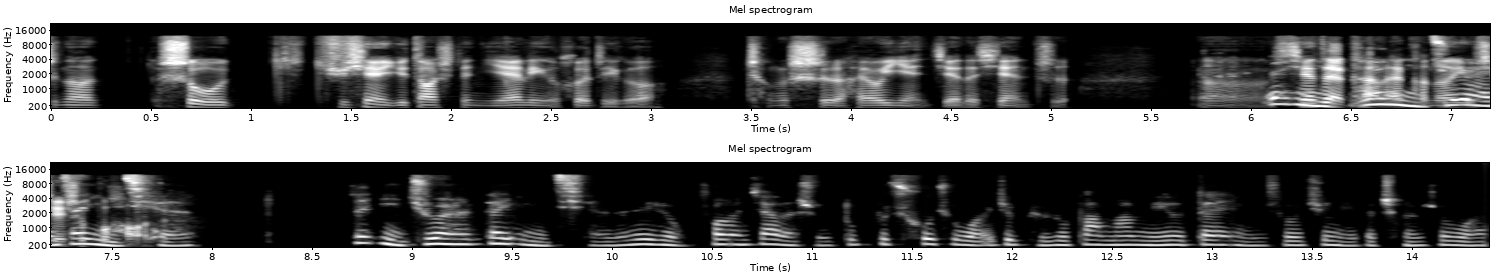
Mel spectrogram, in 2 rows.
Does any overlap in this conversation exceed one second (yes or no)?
yes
